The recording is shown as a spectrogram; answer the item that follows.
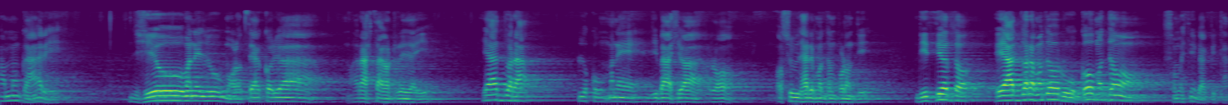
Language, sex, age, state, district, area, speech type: Odia, male, 60+, Odisha, Nayagarh, rural, spontaneous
